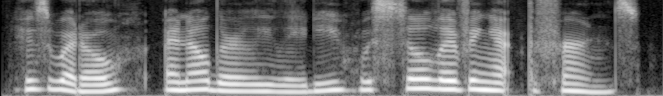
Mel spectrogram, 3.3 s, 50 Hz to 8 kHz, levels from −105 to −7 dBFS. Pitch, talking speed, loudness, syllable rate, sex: 235 Hz, 200 wpm, -16 LUFS, 5.4 syllables/s, female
